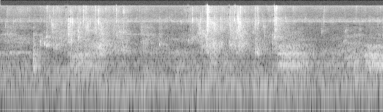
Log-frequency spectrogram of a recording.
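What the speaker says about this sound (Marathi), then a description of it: "असं करून आपल्याला ही डाळ धुवून घ्यायची आहे." Boiled lentils are rubbed and washed by hand in a pot of water for a medu vada recipe, giving soft continuous sloshing and splashing with a few sharper splashes, fairly quiet and close.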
